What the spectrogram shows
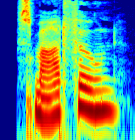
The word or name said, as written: smartphone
